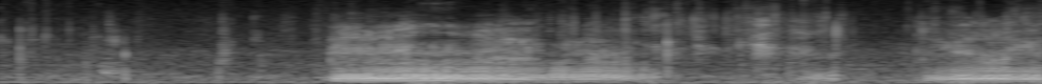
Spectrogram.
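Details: Short-legged tortoiseshell Munchkin cat, a one-year-old female, snarling while gnawing cooked corn indoors. Two bursts of deep, buzzing growl, the first about one and a half seconds long and a shorter one at the end, between soft chewing clicks.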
